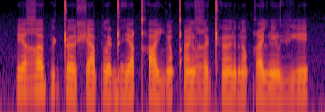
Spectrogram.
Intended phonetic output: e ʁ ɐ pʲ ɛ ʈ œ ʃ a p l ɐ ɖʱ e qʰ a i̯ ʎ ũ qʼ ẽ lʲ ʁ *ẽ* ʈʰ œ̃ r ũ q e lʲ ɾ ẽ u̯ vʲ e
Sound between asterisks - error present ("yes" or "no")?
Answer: yes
